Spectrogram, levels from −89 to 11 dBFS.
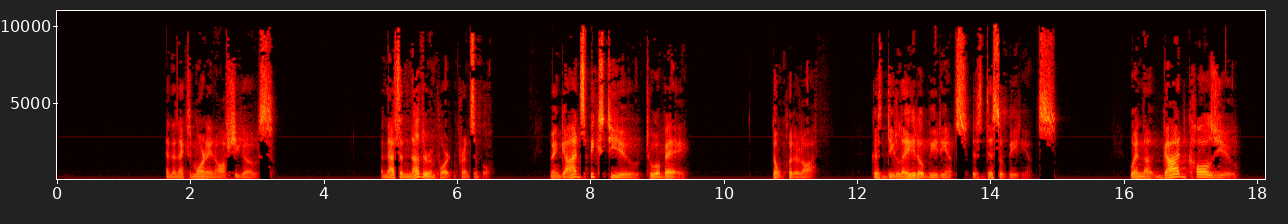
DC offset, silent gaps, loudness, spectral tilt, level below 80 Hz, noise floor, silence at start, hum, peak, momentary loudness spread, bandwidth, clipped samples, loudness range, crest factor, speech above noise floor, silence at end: under 0.1%; none; -29 LUFS; -3 dB/octave; -68 dBFS; -74 dBFS; 1.65 s; 60 Hz at -65 dBFS; -8 dBFS; 13 LU; 10.5 kHz; under 0.1%; 5 LU; 24 dB; 44 dB; 0.45 s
